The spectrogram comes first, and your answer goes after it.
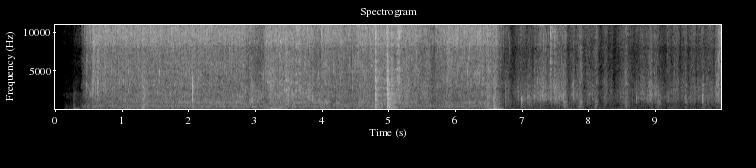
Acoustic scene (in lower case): kitchen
